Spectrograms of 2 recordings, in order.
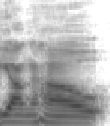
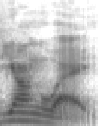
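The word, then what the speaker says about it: Younghoe: that's a non mistake it's spelled Yung Ho spell young ho but it's young way this way that way young way and I get it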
